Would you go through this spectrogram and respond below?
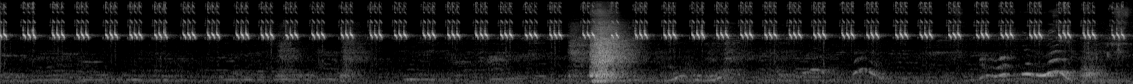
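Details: Cricket in real life producing a fast, even train of shrill chirps, each a clipped little trill, over low Vietnamese speech, with a single sharp knock midway.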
